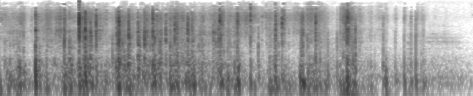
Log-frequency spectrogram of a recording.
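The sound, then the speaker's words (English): A check is torn open by hand, producing a long, crackly run of many small paper rips and crinkles at varying loudness. The sound thins out and ends abruptly in silence. “Slight tearing of the check. And then we read what's inside.”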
